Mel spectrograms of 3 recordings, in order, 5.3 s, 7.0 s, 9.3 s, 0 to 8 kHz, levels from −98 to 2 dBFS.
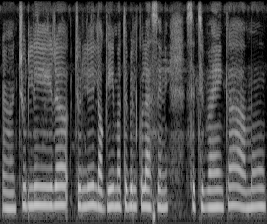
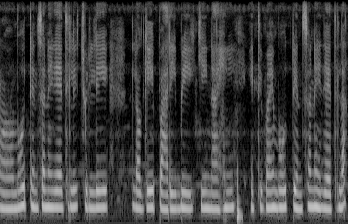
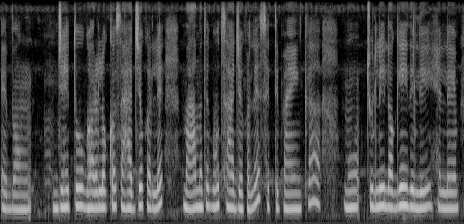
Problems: constant background noise, continuous background conversations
